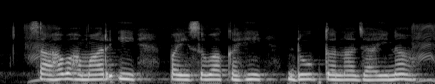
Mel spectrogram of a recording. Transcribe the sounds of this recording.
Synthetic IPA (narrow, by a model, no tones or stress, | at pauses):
saːɦəʋɦəmaːɾiːpəɪsəʋakəɦĩɖuːb̚t̪onad͡ʒaːina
